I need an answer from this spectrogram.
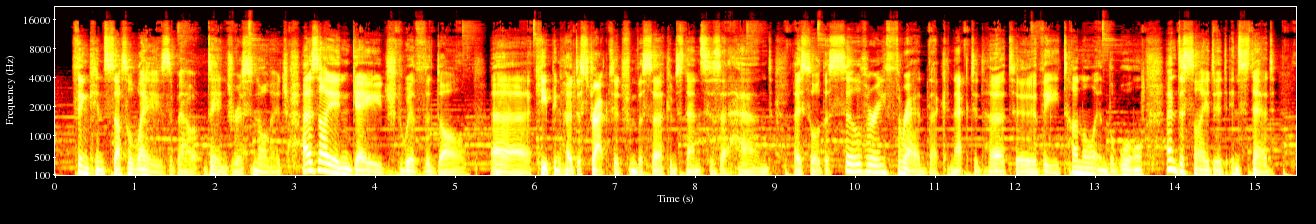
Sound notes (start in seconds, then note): none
